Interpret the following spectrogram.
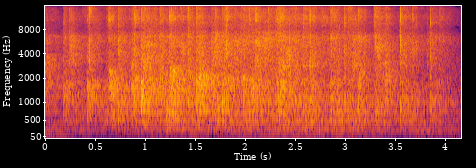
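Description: Audience applauding, strongest in the first half and tapering off near the end.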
